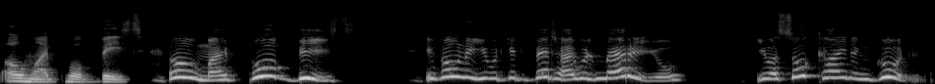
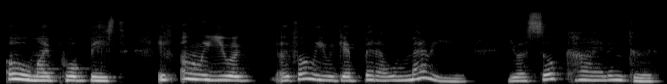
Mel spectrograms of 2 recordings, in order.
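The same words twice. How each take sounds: First: High, slow, drawn-out plea in a put-on voice; much higher and slow, pleading in grief; Beauty's grieving plea. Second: Beauty's voice redone. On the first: Kneeling by the dying Beast, high slow grieving plea. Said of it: "That's not how she sounds". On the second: Acted. Correcting Beauty's voice for the child, lightly grieving. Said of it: "She would be more like".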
